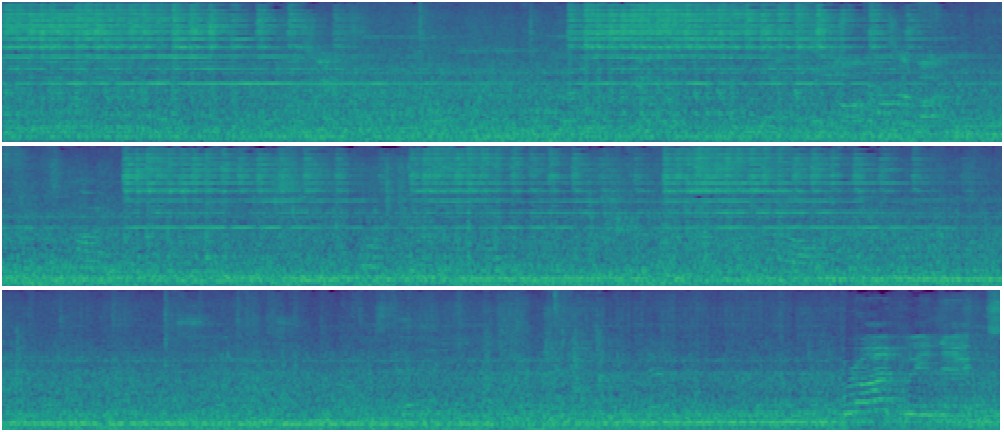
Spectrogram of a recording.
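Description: A tram hums and rumbles steadily as it rolls along the rails.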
